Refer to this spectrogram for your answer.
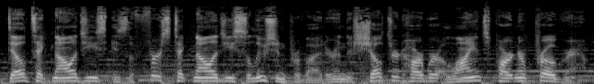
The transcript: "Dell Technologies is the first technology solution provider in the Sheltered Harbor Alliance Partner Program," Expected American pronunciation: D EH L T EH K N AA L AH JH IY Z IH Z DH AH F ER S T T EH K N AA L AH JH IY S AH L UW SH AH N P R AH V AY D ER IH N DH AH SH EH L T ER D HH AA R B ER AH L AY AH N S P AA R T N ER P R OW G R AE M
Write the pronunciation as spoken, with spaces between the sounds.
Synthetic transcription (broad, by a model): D EH L T EH K N AA L AH JH IY Z IH Z DH AH F ER S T T EH K N AA L AH JH IY S AH L UW SH AH N P R AH V AY D ER IH N DH AH SH EH L T ER D HH AA R B ER AH L AY AH N S P AA R T N ER P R OW G R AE M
